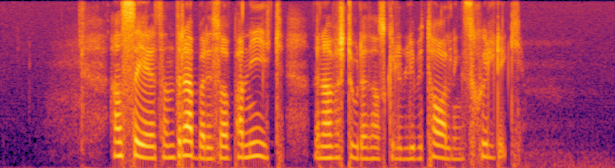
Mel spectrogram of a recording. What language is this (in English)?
Swedish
